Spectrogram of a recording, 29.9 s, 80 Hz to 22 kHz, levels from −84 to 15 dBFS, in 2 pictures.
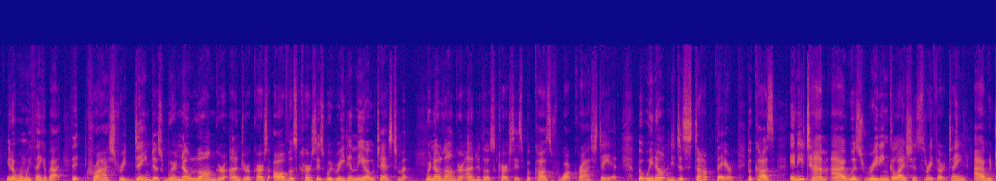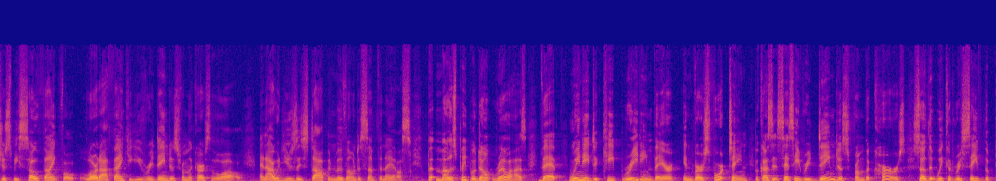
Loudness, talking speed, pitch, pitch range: -16 LUFS, 225 wpm, 190 Hz, 175-210 Hz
